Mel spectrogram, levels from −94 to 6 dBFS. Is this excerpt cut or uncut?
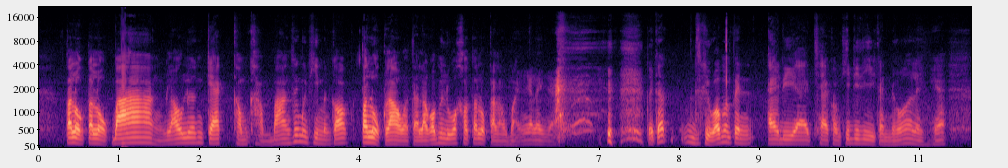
cut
